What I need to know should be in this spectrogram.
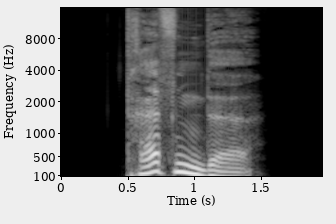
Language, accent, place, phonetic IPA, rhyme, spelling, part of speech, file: German, Germany, Berlin, [ˈtʁɛfn̩də], -ɛfn̩də, treffende, adjective, De-treffende.ogg
- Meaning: inflection of treffend: 1. strong/mixed nominative/accusative feminine singular 2. strong nominative/accusative plural 3. weak nominative all-gender singular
